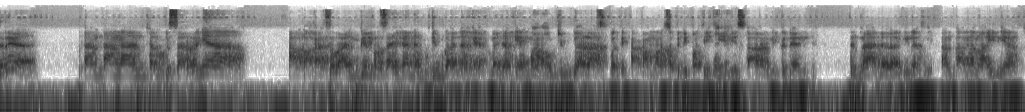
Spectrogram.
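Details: Adult speaker, podcast host; Normal speech.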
